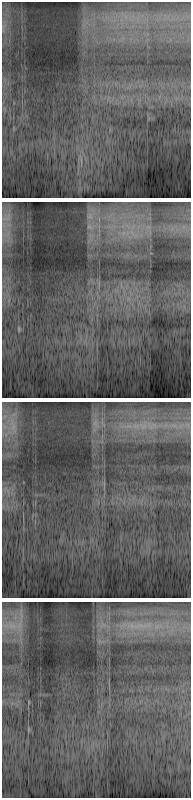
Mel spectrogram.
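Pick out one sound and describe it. Metal parts clank and hiss as a machine cycles.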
